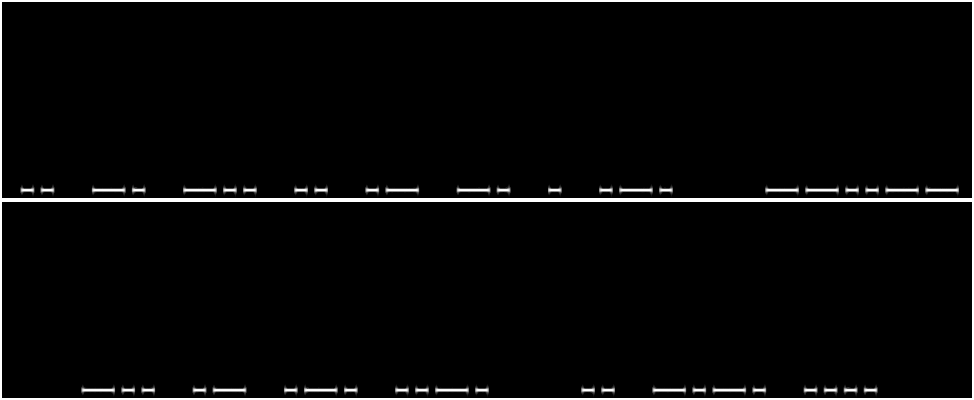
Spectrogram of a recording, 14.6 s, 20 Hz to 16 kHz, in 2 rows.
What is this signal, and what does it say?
Morse code, heard as a keyed tone, about 16 wpm, spaced as for 13 wpm, 700 Hz. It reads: INDIANER, DARF ICH
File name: Morsekurs / Witze / Witz 06. Oktober 2020, 70 F80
